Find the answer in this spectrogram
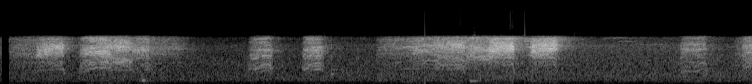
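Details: Estonian black storks being fed, 1 July 2012, give odd harsh sounds: wheezy, breathy rasps in uneven clusters, some long and drawn out, others short and clipped, separated by quieter pauses.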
